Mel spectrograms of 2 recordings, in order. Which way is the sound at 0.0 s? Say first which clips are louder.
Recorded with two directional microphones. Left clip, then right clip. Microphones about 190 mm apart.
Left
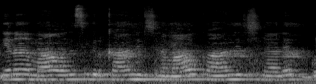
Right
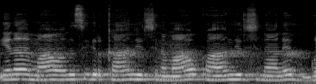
Right 7 dB; 40° right (ahead or behind).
